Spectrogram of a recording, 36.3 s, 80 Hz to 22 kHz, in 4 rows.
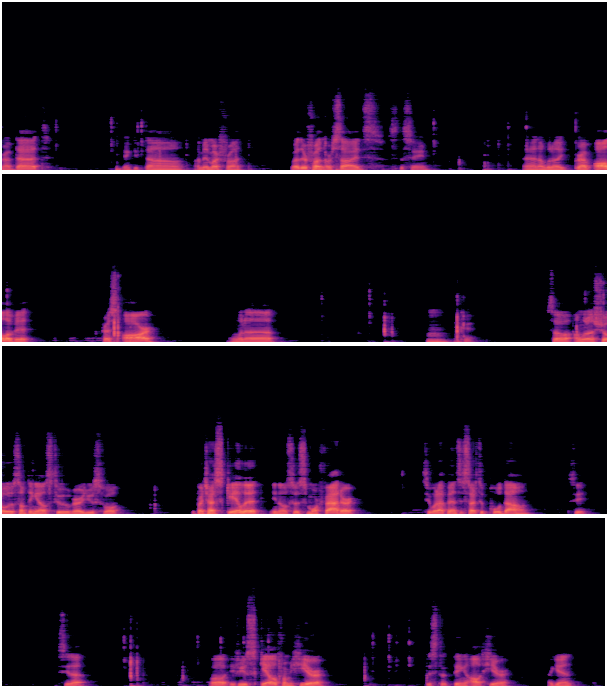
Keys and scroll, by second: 10.7 r, 14.7 z, 15.8 space, 29.0 z.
